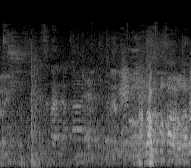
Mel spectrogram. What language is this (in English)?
Hebrew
